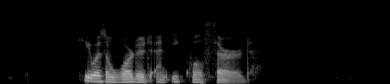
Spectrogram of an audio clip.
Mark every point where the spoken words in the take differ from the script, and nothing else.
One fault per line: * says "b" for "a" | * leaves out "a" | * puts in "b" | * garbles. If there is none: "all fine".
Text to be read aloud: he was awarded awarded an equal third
* leaves out "awarded"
